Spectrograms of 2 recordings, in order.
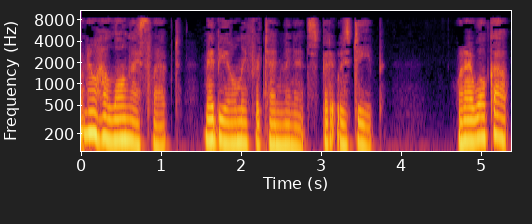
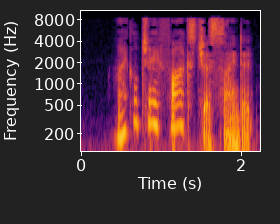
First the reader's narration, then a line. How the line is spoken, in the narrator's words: I murmured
